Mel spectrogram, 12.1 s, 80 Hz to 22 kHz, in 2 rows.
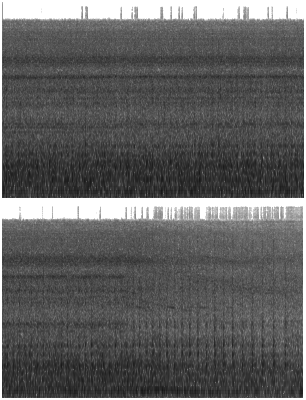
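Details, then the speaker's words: Hotpoint 9530W Electronic 1000 Plus washer on final spin with bed throw load; loud uneven thumping rumble as drum slams, cabinet flexes and machine walks across floor; washer banging and walking during spin, worse than previous spin. "See the whole way the cabin is flexing right now. That sounds horrible."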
